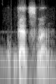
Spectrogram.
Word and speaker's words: Gethsemane: Gethsemane. Gethsemane. I think it's like jessamine.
